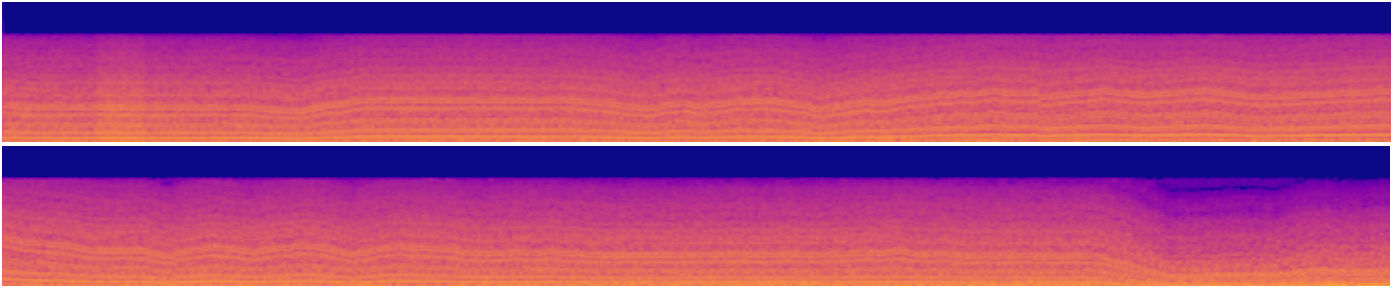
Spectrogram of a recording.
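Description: A car engine hums steadily, its pitch rising and falling as the car speeds up and slows down, then dropping low near the end.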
